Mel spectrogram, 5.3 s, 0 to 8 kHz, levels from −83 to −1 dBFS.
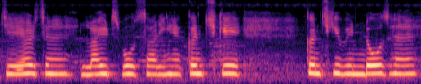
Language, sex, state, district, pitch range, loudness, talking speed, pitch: Hindi, female, Uttar Pradesh, Shamli, 255-270 Hz, -15 LUFS, 135 wpm, 265 Hz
